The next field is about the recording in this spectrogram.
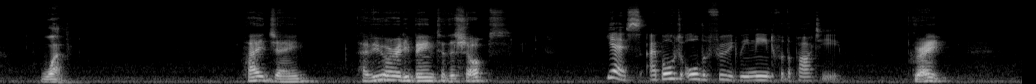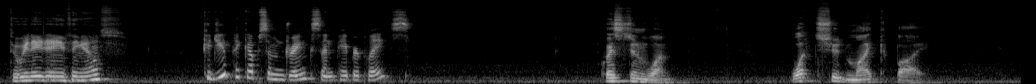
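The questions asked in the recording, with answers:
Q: What should Mike buy?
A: Some drinks and paper plates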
